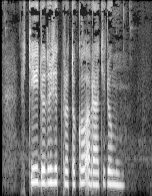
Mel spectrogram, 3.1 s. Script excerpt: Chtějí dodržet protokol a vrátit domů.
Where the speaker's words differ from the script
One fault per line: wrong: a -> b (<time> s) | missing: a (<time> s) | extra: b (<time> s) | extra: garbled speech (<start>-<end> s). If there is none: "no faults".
no faults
